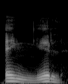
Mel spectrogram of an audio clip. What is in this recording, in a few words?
"Engel", Norwegian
